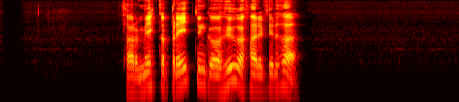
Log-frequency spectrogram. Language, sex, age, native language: Icelandic, male, 20-29, Icelandic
